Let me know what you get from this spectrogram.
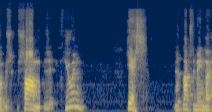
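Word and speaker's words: Heughan: Is it Hewen? Yes. That's the main guy. I just want to make sure I'm pronouncing his name correctly.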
